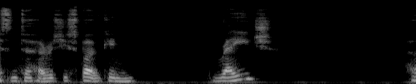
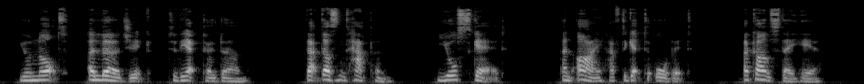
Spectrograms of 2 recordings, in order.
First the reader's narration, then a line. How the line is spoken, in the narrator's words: he said, sadly but firmly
